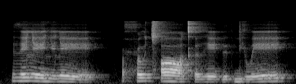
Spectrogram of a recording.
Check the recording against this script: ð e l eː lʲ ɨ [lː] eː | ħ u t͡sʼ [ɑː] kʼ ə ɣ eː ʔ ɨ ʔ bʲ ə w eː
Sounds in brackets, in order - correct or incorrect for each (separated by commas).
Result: incorrect, correct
